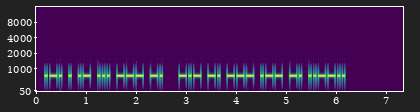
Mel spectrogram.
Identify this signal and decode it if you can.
Morse code, heard as a keyed tone, about 25 wpm, 700 Hz. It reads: REASON KNOWN?
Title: Sentences from Top 1000 Words - Review Part 3 - 25wpm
